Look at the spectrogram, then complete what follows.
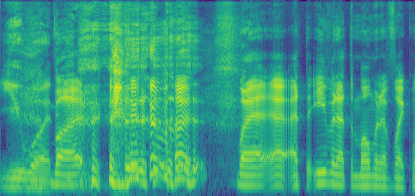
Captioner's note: laughing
